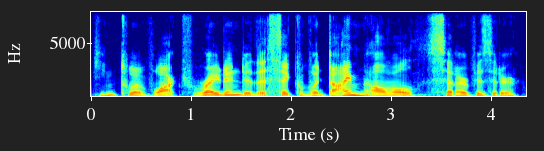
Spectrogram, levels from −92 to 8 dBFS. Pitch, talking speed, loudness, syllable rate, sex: 125 Hz, 220 wpm, -19 LUFS, 5.1 syllables/s, male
